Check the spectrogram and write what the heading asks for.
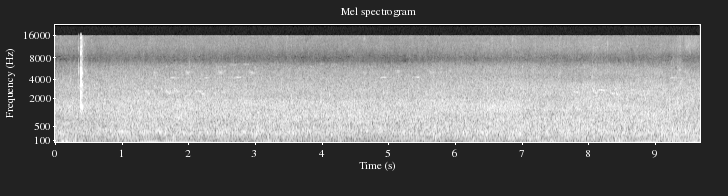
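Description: Steady rush of a flowing river's current, with one short sharp click about half a second in.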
